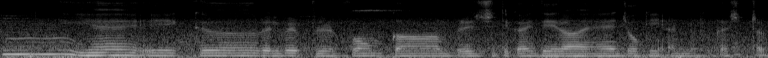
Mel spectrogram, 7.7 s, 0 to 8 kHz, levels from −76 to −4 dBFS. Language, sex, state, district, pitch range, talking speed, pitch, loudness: Hindi, male, Uttar Pradesh, Jalaun, 120-135 Hz, 110 wpm, 125 Hz, -35 LUFS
